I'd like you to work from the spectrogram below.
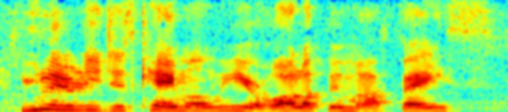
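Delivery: ordinary delivery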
